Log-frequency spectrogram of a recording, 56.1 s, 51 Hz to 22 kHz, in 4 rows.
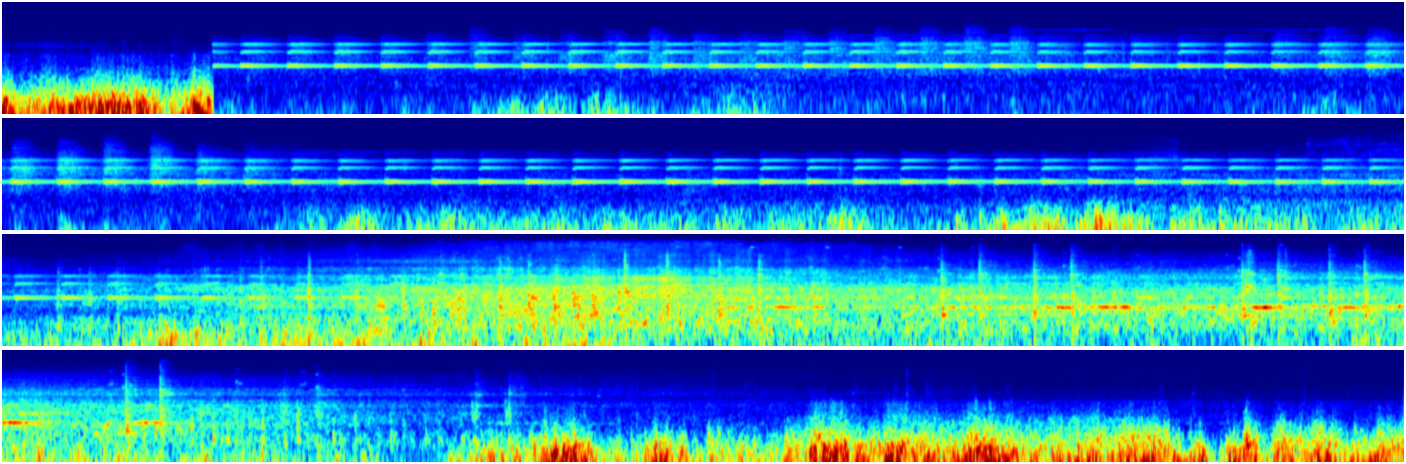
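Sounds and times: train passing: 0:00.0 - 0:54.4
level-crossing alarm bell: 0:02.1 - 0:42.8.

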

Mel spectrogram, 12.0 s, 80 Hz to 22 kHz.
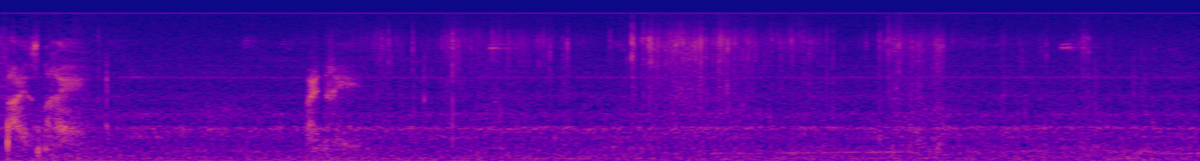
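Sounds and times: leaves and twigs rustling: 0:02.3 - 0:12.0.

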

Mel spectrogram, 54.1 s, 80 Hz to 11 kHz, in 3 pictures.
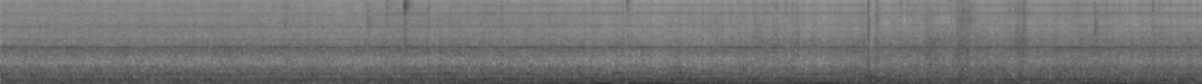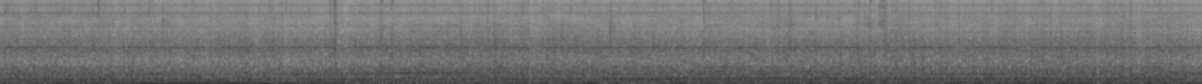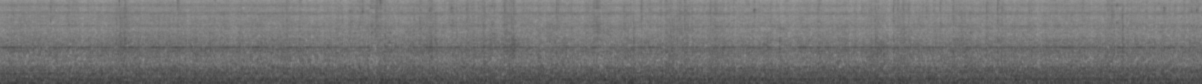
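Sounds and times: bus diesel engine hum: 0:00.0 - 0:54.0
road noise: 0:00.0 - 0:54.0
steady high whine: 0:00.0 - 0:54.0.

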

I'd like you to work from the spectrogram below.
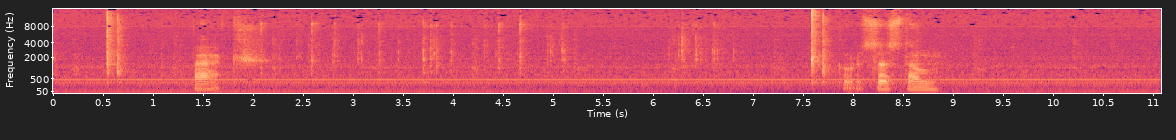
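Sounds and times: steady hum: 0:00.0 - 0:11.0
computer keyboard clicks: 0:00.5 - 0:00.8, 0:02.1 - 0:05.2, 0:06.2 - 0:06.9.

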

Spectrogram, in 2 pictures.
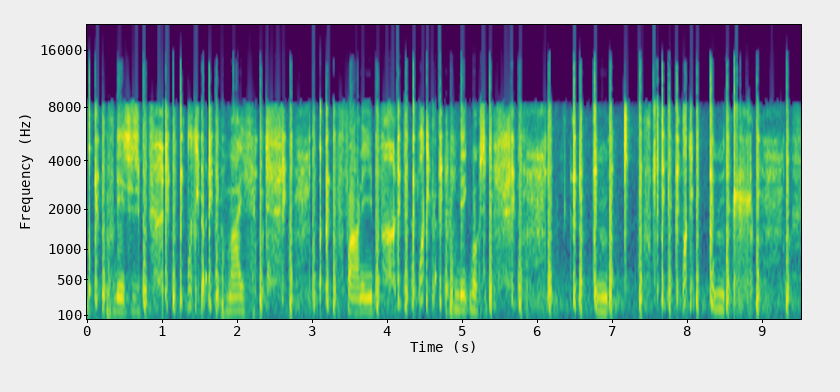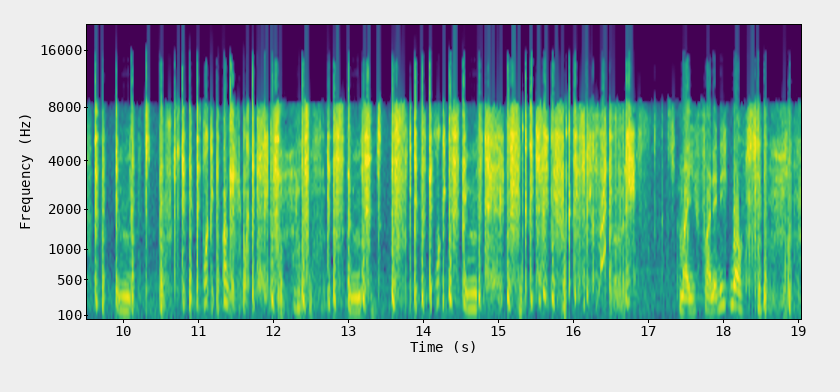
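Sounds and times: vocal bass phrase: 0:00.0 - 0:02.4, 0:03.1 - 0:13.6, 0:14.5 - 0:14.8
person beatboxing: 0:00.0 - 0:19.0.

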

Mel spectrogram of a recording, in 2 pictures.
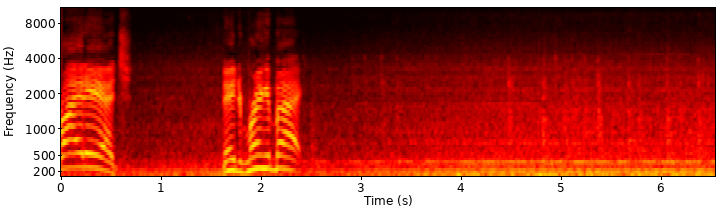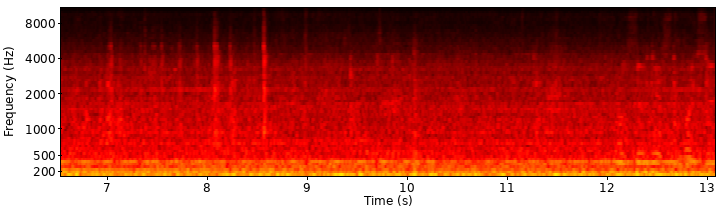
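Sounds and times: truck engine and winch droning: 0:00.0 - 0:13.0
light clicks and creaks: 0:04.4 - 0:11.6.

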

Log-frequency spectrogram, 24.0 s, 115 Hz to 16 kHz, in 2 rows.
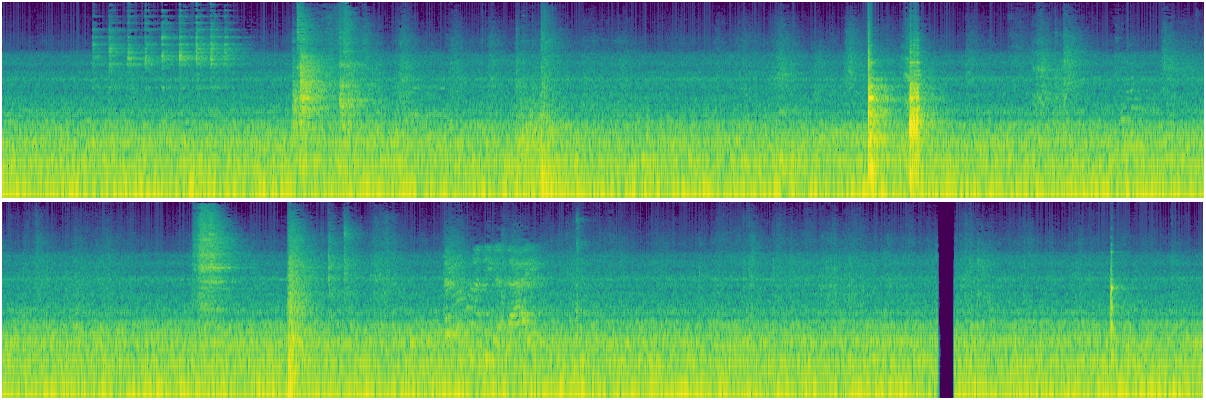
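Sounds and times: low kitchen hum: 0:00.0 - 0:24.0
kitchenware knocking and clinking: 0:08.7 - 0:09.4.

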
